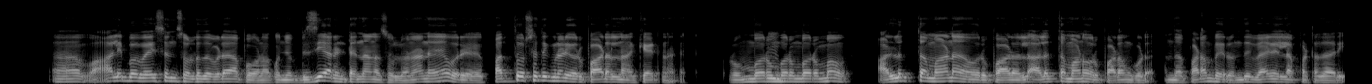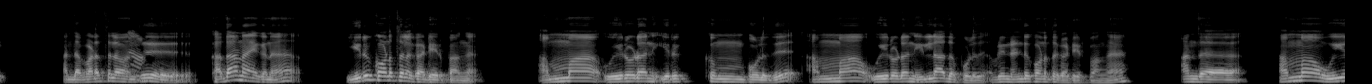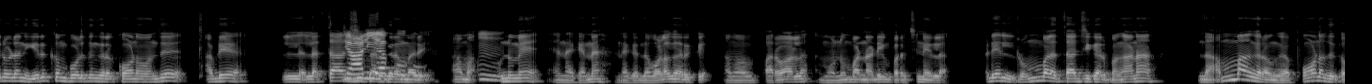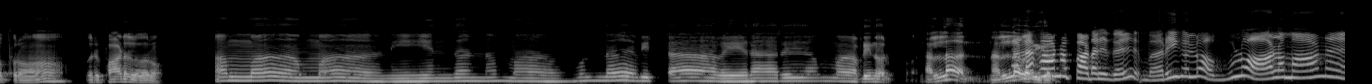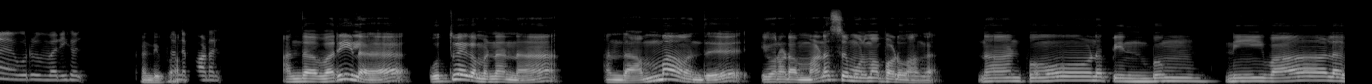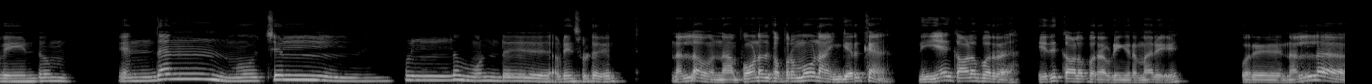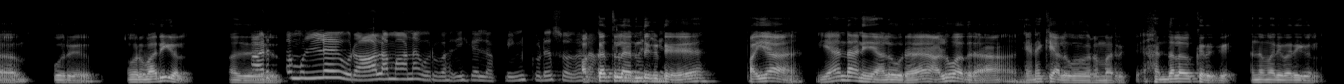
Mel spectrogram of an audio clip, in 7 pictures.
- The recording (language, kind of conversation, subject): Tamil, podcast, ஒரு பாடல் உங்களுடைய நினைவுகளை எப்படித் தூண்டியது?
- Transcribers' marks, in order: tsk; in English: "லெதார்ஜிக்கா"; in English: "லெதார்ஜிக்கா"; singing: "அம்மா, அம்மா, நீ எந்தன் அம்மா, உன்ன விட்டா வேறாரு அம்மா"; other background noise; singing: "நான் போன பின்பும் நீ வாழ வேண்டும். எந்தன் மூச்சில் உனக்குள்லும் உண்டு"; tsk; chuckle; other noise; chuckle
